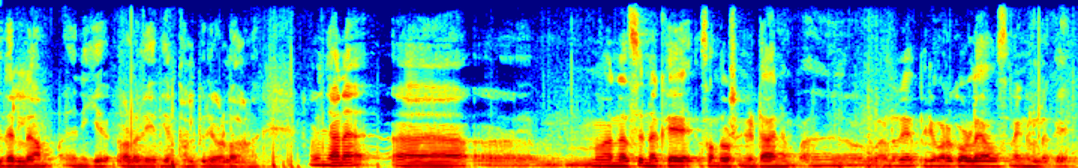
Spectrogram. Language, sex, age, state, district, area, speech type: Malayalam, male, 45-60, Kerala, Idukki, rural, spontaneous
